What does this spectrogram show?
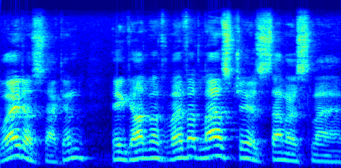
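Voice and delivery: listless, energy-drained, unenthusiastic play-by-play delivery. Imitating Michael Cole pointing something out: unenthusiastic Michael Cole impression. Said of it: "very anemically, very unenthusiastically, can point out".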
